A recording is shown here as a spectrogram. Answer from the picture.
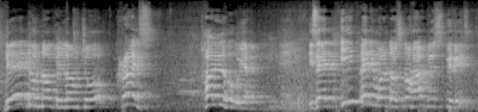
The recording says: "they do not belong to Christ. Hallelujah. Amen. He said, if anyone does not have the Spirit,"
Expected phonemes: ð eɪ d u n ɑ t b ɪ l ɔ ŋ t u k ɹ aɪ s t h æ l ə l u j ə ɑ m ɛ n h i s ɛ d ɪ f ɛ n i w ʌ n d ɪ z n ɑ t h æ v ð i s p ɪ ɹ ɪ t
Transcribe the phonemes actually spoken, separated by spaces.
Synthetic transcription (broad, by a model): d eɪ d u n ɑ t b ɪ l ɔ ŋ t u k ɹ aɪ s t h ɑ l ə l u j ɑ h i s ɛ d ɪ f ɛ n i w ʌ n d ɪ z n ɑ t h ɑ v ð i s p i ɹ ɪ t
